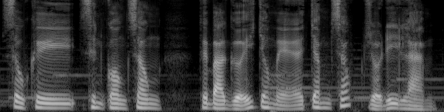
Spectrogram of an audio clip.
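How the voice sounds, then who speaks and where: A man narrating a dramatic story in an expressive, emotive way. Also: mid-range voice, a little slow, faint music behind.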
